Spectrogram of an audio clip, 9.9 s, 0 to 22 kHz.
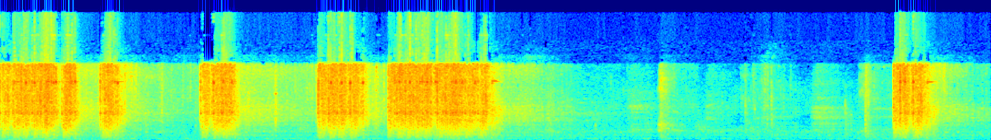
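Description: Gunfire in the zombie shooter game Into the Dead 2, several bursts of rapid automatic shots in clusters, separated by quieter stretches of ambient game noise.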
